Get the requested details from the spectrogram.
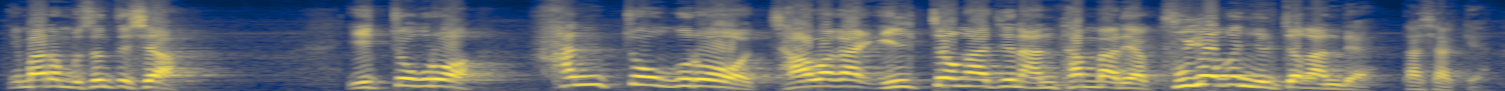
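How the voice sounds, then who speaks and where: A man's voice: high voice, sing-song, moderate pace. A man teaching an online physics lecture in casual speech, often telling students to look and asking whether they understand. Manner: repeats "봐" and "알겠니?" checks to students; casual speech, explaining with drawings.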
